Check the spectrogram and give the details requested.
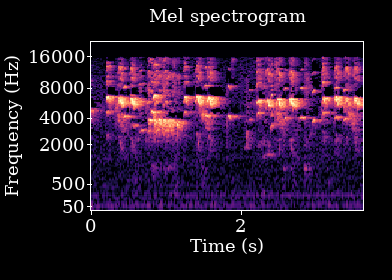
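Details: European goldfinch song used for canary training: tinkling high chirps run together with a descending buzzy phrase near the start, then short repeated twittering bursts; faint electrical hum in the background.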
